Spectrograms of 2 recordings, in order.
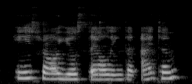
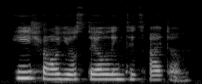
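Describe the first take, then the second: First: The voice rises at the end. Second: The voice falls at the end.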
